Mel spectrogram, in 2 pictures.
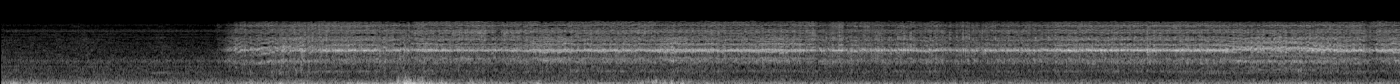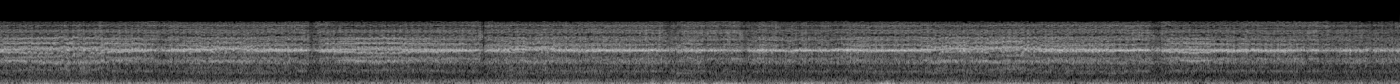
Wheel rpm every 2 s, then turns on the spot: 0, 100, 160, 160, 160, 160, 160, 160, 160, 160, 160, 160, 160, 160.
none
